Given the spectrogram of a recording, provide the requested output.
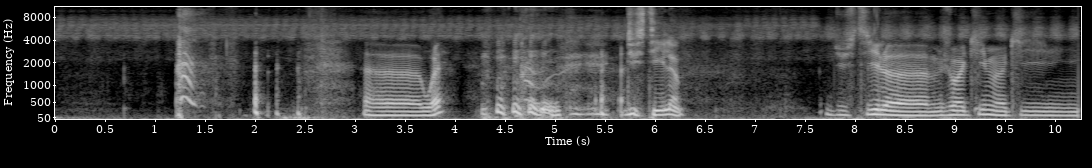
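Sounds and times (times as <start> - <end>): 
cicadas buzzing: 0.0 - 10.2
laughter: 1.2 - 6.4
speech: 3.1 - 6.4, 7.7 - 10.2.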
